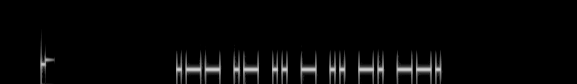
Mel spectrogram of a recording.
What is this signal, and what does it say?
Morse code, heard as a keyed tone, about 25 wpm, 700 Hz. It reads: WAITING
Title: ING Suffix - Top 100 Words with Base Words 25wpm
